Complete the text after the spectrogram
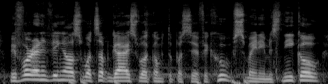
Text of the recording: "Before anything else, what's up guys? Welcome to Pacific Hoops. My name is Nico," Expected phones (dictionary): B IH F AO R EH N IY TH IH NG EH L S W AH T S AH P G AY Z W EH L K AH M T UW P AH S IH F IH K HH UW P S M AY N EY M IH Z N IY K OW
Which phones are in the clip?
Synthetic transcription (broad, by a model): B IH F AO R EH N IY TH IH NG EH L S W AH T S AH P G AY S W EH L K AH M T UW P AH S IH F IH K HH UW P S M AY N EY M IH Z N IY K OW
